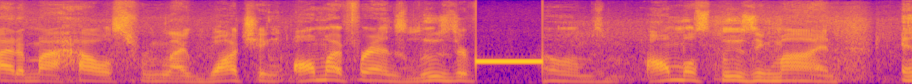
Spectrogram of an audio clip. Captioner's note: beep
